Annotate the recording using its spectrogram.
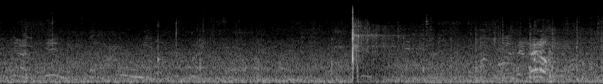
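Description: A single sharp crack of a bat hitting the baseball about three and a half seconds in, over steady chatter from the stands. Shouts and cheering rise near the end.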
